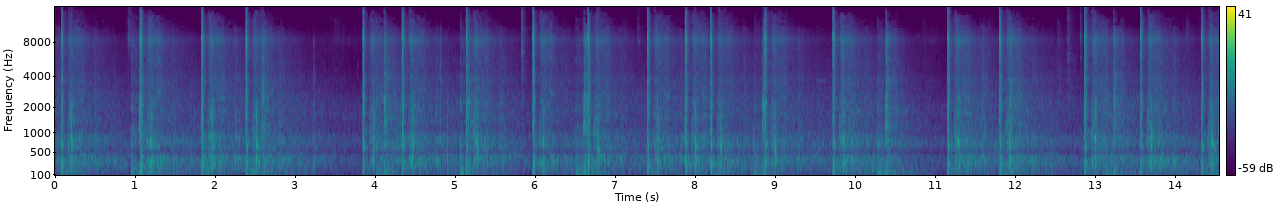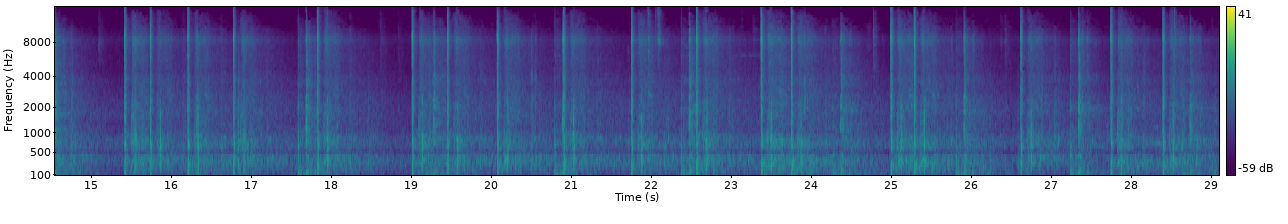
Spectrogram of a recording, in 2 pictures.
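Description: Aerial fireworks display: shells bursting one after another, several bangs a second, with many smaller pops between and a few bigger bursts standing out.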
